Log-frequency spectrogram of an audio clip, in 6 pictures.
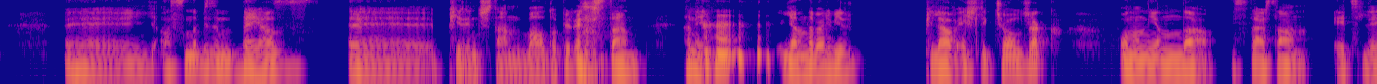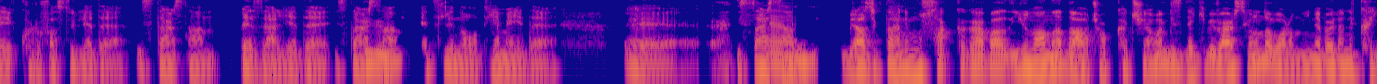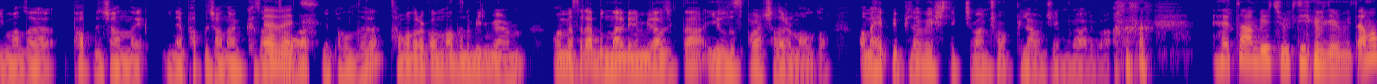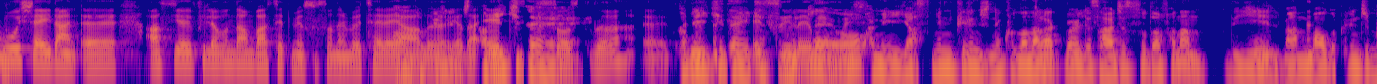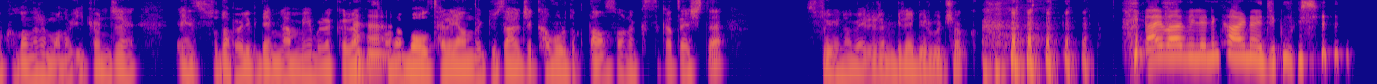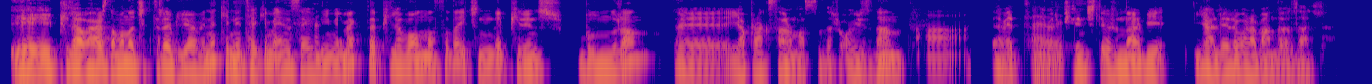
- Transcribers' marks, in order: laughing while speaking: "pirinçten"; chuckle; tapping; chuckle; laughing while speaking: "diyebilir miyiz?"; unintelligible speech; drawn out: "de"; chuckle; "yasemin" said as "yasmin"; other background noise; unintelligible speech; laugh; giggle; chuckle
- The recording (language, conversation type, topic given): Turkish, podcast, Ailecek yemek yemenin ev hissi üzerindeki etkisi nedir?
